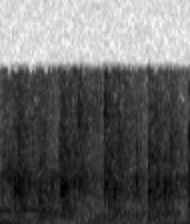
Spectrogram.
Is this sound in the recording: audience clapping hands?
yes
